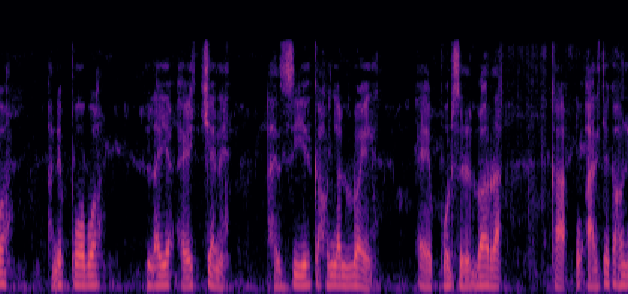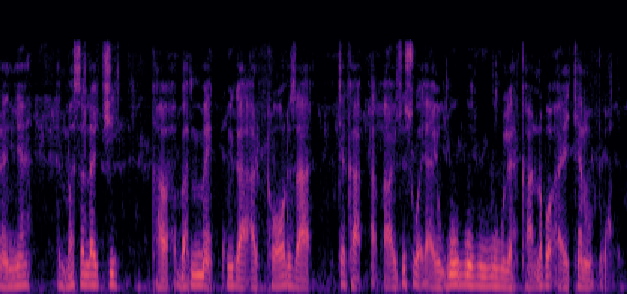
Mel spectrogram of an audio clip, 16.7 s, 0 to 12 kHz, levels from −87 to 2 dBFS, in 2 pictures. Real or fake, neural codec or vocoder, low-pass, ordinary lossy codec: fake; codec, 16 kHz, 4 kbps, FunCodec, trained on LibriTTS, 50 frames a second; 7.2 kHz; AAC, 64 kbps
